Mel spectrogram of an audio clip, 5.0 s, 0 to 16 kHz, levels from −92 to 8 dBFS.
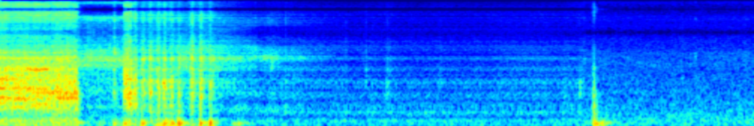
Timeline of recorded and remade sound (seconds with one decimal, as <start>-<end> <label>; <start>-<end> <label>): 0.0-0.5 remade; 0.5-0.9 recorded; 0.9-3.9 remade; 3.9-5.0 recorded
